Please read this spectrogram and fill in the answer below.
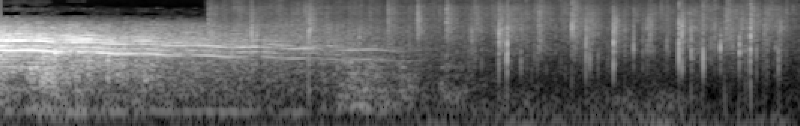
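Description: Fading tail of a gunshot sound effect: a wavering high whine slides down in pitch and dies away over about two seconds, leaving faint crackle.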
